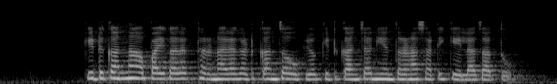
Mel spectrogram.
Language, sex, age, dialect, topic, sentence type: Marathi, male, 25-30, Standard Marathi, agriculture, statement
